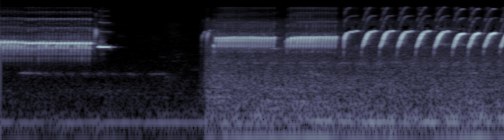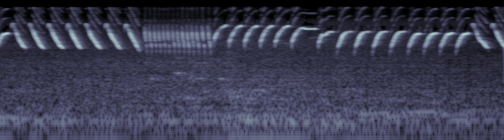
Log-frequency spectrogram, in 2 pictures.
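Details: Belgian canary singing a training song: steady whistled tones, a brief pause, then long runs of rapid upward-curving sweeps, a short buzzy burst, and more repeated sweeping phrases at a quick, even pace.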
